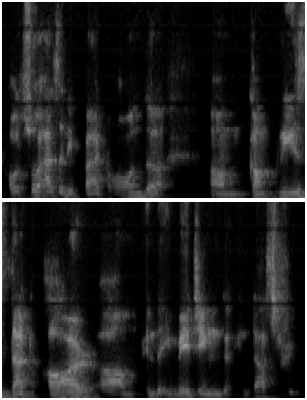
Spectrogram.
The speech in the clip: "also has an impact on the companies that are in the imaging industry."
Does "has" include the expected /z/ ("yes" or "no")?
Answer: yes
